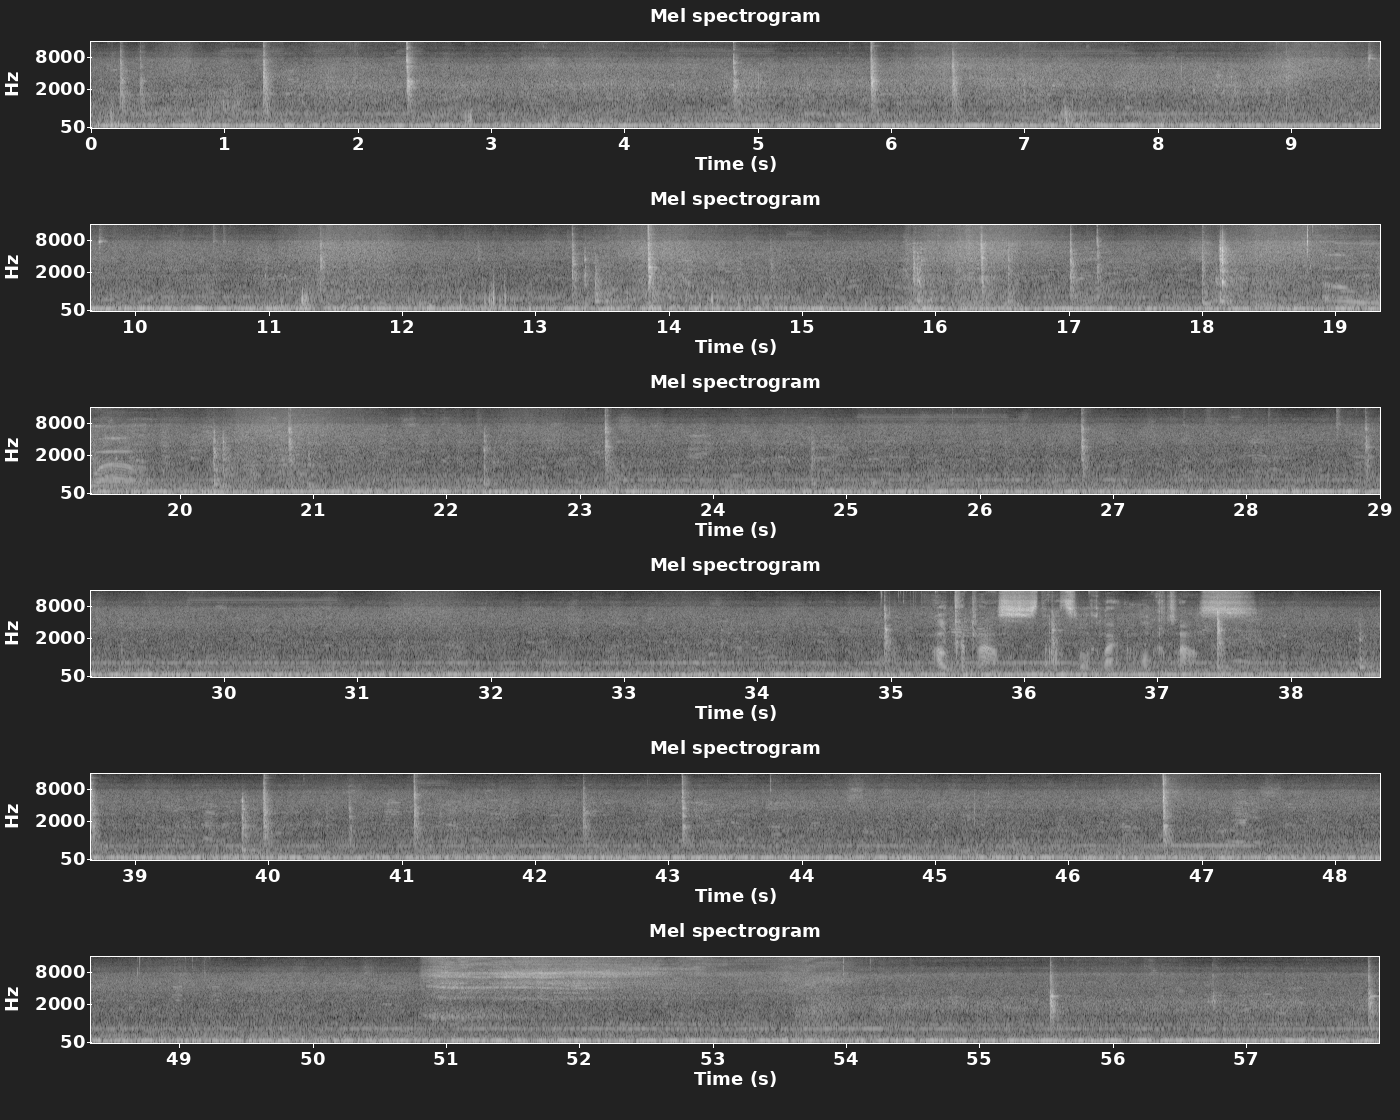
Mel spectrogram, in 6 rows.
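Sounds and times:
boat engine droning: 0.0s - 58.0s
water noise: 0.0s - 58.0s
wind: 0.0s - 58.0s.

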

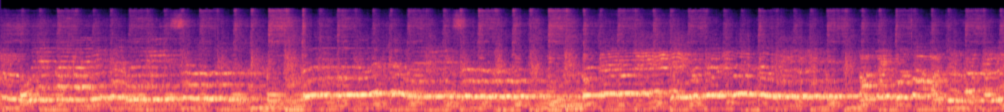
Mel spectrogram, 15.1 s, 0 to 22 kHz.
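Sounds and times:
congregation singing: 0.0s - 15.0s.

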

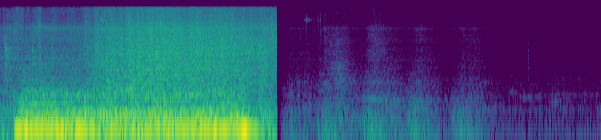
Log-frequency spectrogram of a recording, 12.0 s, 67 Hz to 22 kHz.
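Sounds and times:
low mechanical hum: 0.0s - 5.0s.

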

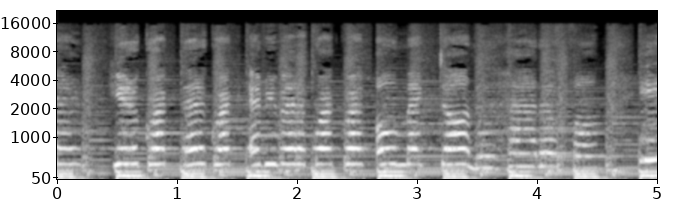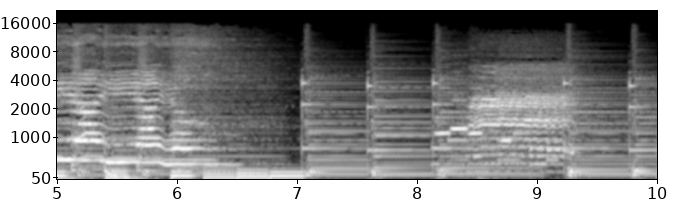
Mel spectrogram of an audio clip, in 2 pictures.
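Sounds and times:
children's song backing music: 0.0s - 6.7s
sheep bleating: 8.2s - 9.4s.

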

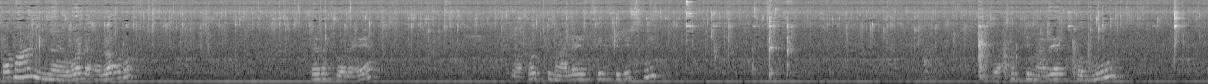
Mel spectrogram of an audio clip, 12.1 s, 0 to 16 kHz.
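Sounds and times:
low steady hum: 0.0s - 12.0s
meat frying in oil: 0.0s - 12.0s.

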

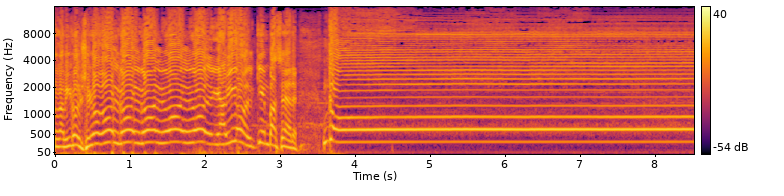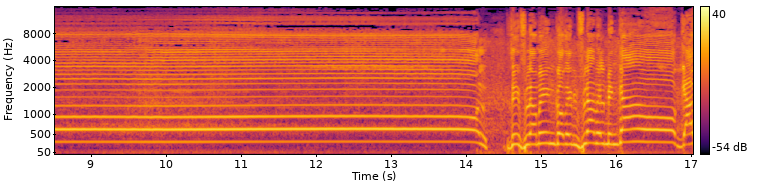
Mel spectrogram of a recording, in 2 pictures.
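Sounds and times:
man shouting goal cry: 0.5s - 17.0s.

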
